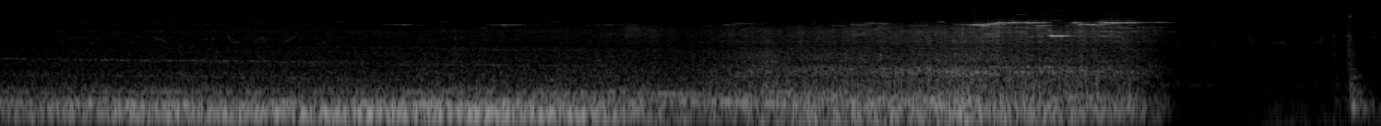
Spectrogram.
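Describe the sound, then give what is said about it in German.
A bus from Amiens pulls up at its terminal stop after rain, with a steady heavy engine rumble for about six seconds. A sharp air-brake hiss sounds near the end, then the engine cuts off into near silence. “Zum Glück hatte wenigstens der Regen aufgehört, als ich zur Endhaltestelle ging, um den Bus aus Amiens zu erwarten.”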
